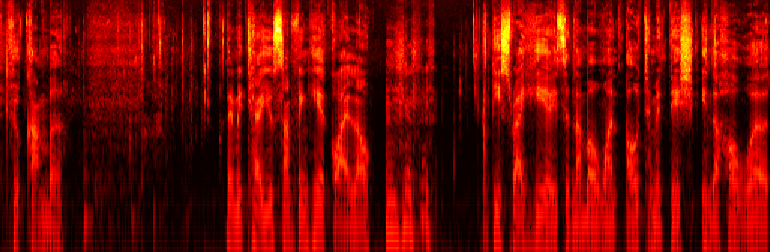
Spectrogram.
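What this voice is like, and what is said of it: Put-on Americanized Chinese accent. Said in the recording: “It's like an Americanized Chinese accent ... Cantonese from Hong Kong. Like that's kind of how it sounds like”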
